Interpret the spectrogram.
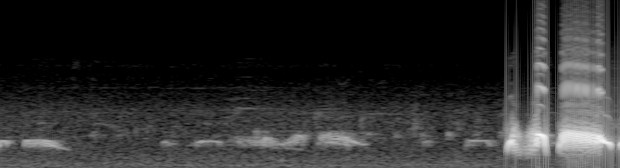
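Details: Male and female spotted doves calling to provoke cooing in trained birds. Faint, broken soft coos drift along before a loud rolling two-part coo bursts in near the end.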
